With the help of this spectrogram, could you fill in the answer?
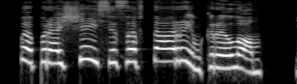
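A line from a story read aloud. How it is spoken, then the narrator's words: Snide shout. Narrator (Russian): ехидно прокричала Маришка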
